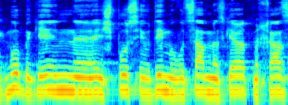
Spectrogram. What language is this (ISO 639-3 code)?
heb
